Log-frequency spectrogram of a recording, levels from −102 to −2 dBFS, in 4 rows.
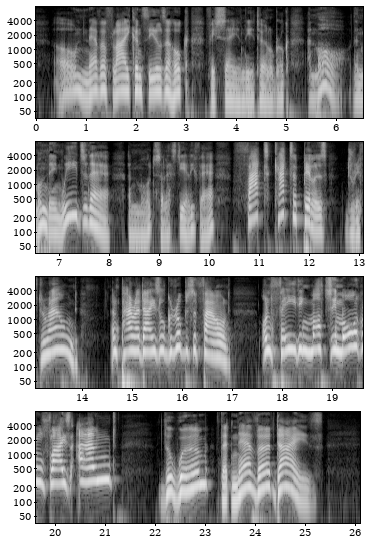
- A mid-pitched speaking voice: Yes, medium, 165 Hz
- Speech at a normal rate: No, slow, 80 wpm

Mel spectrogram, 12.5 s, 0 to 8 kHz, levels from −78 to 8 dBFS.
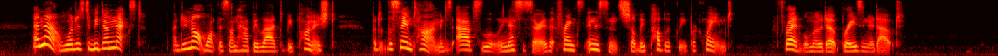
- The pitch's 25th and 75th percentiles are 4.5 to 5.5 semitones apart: Yes, average, 5.2 semitones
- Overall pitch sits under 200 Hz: No, high, 220 Hz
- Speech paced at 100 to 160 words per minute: No, average, 195 wpm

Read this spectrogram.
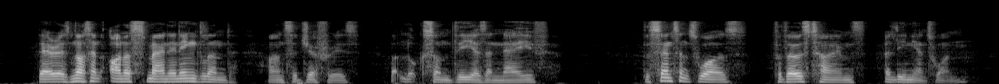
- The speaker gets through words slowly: No, average, 155 wpm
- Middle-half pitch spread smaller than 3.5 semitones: No, average, 3.9 semitones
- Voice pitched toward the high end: No, low, 115 Hz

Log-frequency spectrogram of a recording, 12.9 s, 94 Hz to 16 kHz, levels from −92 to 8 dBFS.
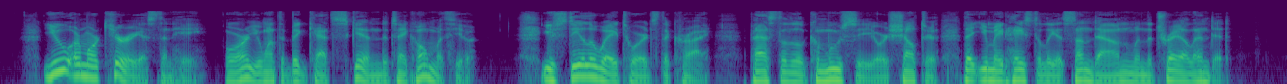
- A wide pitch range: No, average, 4.8 semitones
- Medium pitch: No, low, 100 Hz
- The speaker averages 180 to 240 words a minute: Yes, average, 185 wpm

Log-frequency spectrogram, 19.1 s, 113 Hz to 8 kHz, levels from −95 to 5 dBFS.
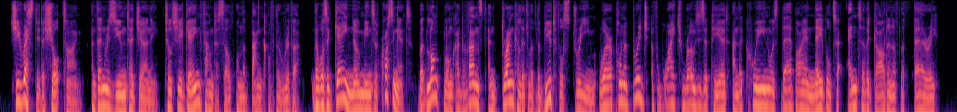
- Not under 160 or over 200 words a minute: Yes, average, 190 wpm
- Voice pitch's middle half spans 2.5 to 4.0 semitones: No, average, 5.0 semitones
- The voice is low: Yes, low, 120 Hz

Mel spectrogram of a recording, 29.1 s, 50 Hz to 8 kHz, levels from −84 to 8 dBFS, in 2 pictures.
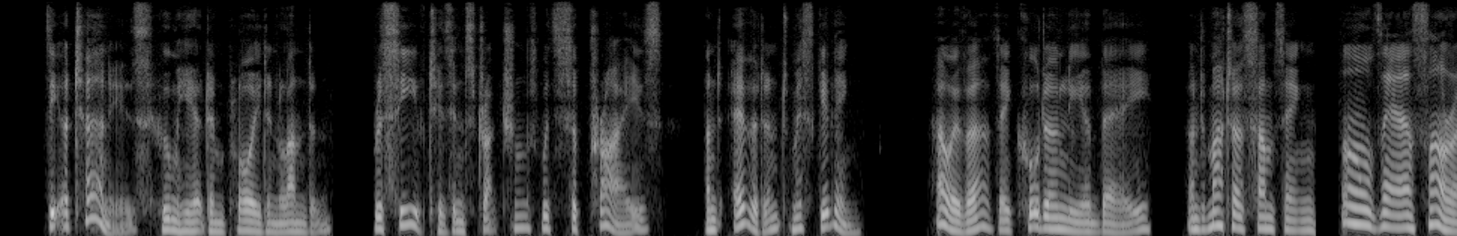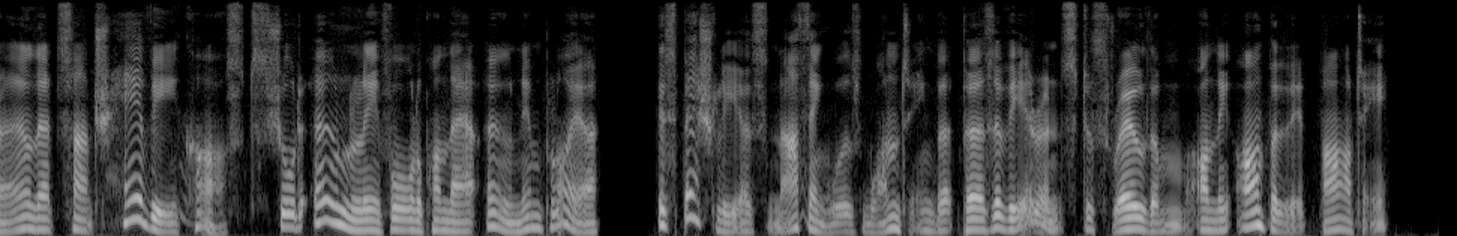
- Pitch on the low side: Yes, low, 130 Hz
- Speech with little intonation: No, wide, 5.4 semitones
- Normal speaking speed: No, slow, 105 wpm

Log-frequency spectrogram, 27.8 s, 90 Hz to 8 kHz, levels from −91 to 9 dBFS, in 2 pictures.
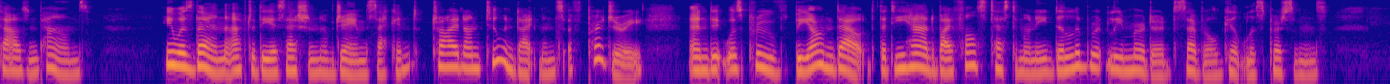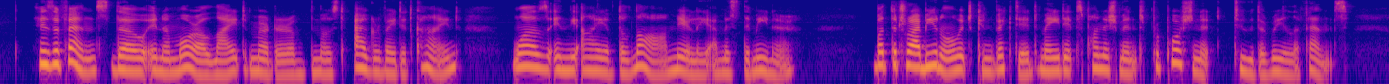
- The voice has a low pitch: No, medium, 185 Hz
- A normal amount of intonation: Yes, average, 4.1 semitones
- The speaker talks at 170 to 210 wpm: No, average, 145 wpm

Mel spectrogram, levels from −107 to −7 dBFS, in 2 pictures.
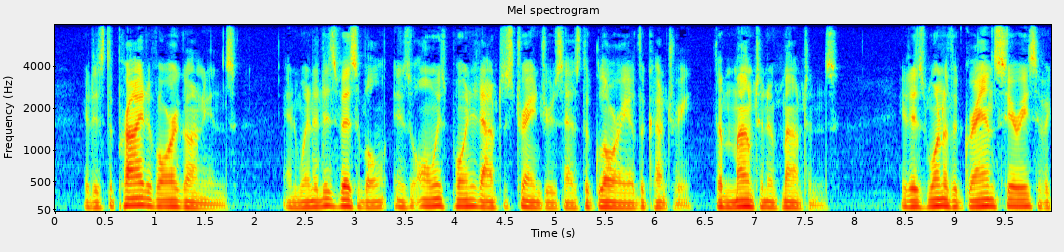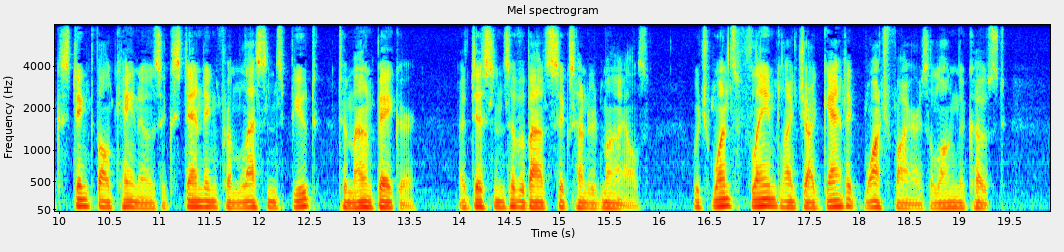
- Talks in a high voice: No, very low, 90 Hz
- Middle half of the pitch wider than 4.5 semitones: No, average, 3.2 semitones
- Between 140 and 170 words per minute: No, average, 185 wpm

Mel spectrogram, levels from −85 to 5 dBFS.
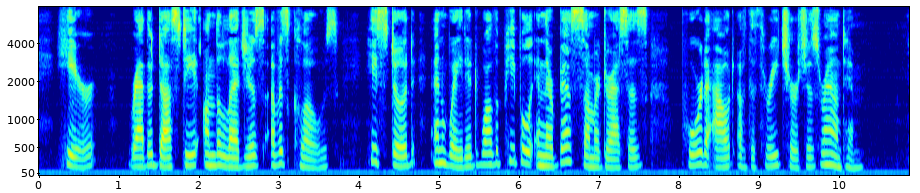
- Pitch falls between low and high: Yes, medium, 175 Hz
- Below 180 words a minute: Yes, average, 160 wpm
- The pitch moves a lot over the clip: No, average, 3.6 semitones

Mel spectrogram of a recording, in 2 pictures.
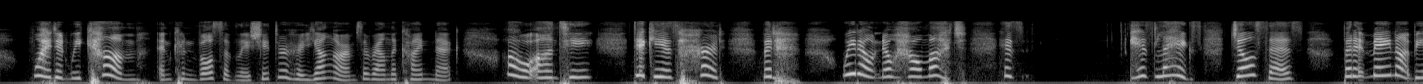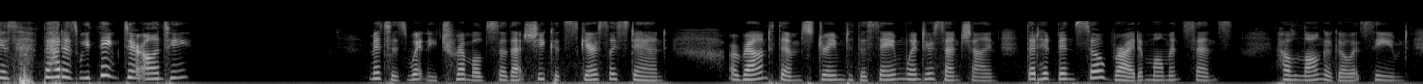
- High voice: Yes, high, 245 Hz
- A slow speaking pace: No, average, 150 wpm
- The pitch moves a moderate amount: No, wide, 8.6 semitones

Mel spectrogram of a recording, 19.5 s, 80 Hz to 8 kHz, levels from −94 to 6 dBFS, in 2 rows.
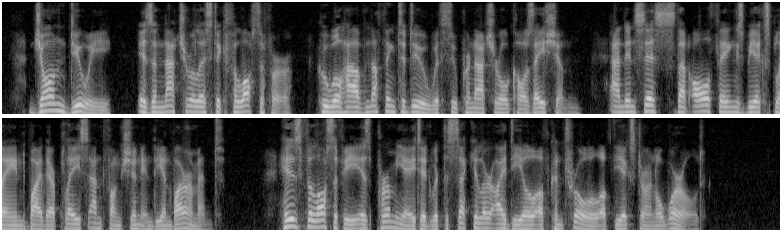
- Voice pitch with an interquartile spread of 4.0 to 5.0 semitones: Yes, average, 4.6 semitones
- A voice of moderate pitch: No, low, 125 Hz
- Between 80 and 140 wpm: Yes, slow, 135 wpm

